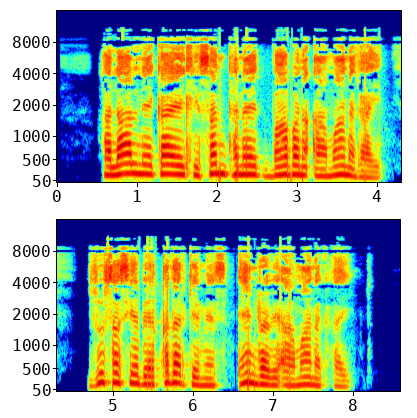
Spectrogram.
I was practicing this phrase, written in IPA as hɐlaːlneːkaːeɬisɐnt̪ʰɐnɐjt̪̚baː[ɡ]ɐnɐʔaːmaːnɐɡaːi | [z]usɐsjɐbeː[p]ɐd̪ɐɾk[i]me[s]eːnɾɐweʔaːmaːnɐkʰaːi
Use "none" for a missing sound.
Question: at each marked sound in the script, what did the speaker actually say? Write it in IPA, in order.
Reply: b, z, q, e, s

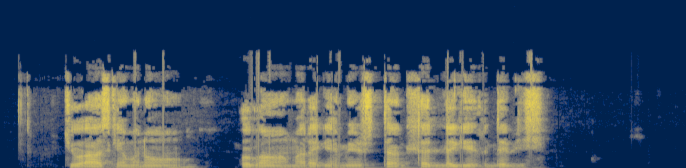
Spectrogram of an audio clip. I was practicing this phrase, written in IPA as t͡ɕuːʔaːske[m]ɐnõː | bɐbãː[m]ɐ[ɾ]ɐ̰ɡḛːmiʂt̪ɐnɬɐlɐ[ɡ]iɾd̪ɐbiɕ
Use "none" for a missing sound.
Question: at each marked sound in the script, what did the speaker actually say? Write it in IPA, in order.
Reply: m, m, ɾ, ɡ

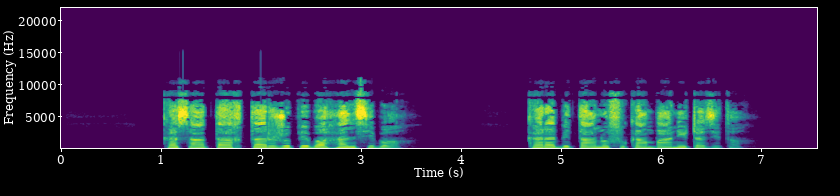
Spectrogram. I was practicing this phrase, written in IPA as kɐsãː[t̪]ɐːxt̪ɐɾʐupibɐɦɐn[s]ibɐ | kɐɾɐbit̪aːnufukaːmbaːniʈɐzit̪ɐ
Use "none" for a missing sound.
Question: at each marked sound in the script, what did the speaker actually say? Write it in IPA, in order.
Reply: t̪, s

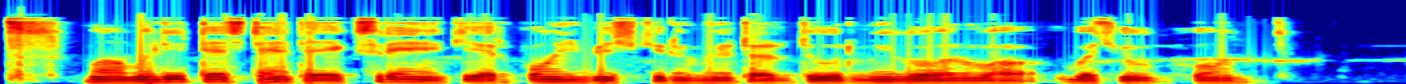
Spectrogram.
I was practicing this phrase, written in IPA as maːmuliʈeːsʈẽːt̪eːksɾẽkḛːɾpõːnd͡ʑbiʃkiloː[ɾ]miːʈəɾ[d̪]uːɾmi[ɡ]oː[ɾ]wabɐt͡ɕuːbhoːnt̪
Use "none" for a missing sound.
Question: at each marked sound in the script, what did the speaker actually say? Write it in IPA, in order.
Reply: none, d̪, ɡ, ɾ

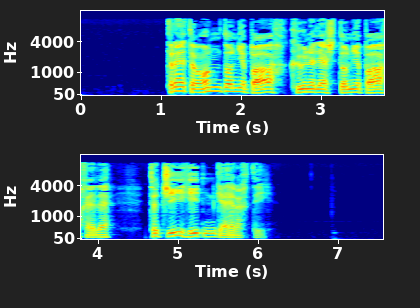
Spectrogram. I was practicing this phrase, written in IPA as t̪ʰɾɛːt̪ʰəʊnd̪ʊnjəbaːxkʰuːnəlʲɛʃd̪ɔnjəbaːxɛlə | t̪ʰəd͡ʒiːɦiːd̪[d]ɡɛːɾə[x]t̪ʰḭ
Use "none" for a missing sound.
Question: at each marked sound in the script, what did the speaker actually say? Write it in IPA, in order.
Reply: n, x

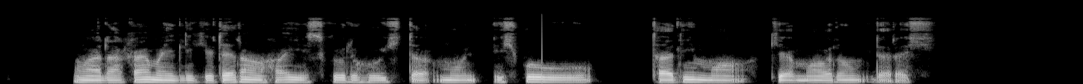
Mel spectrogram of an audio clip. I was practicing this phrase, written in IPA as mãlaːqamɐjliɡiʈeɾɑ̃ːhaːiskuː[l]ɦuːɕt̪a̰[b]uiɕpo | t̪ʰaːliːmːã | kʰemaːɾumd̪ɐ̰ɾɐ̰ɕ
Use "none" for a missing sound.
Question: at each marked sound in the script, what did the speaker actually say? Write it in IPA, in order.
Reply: l, m

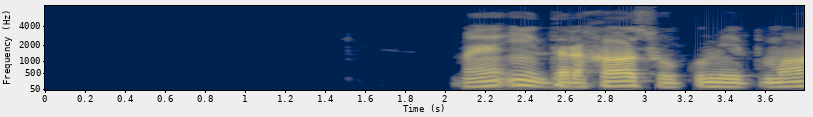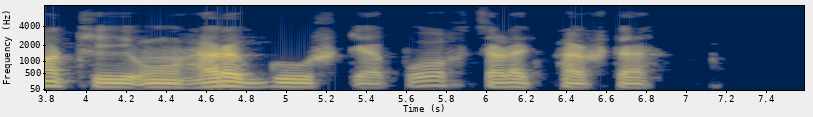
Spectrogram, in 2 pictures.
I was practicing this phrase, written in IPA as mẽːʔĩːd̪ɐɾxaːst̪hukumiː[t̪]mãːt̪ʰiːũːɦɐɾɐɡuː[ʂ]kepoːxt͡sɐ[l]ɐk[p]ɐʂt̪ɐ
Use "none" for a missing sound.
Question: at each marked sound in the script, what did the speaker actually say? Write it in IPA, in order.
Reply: t̪, ʂ, ɽ, pʰ

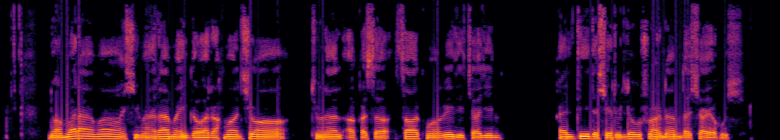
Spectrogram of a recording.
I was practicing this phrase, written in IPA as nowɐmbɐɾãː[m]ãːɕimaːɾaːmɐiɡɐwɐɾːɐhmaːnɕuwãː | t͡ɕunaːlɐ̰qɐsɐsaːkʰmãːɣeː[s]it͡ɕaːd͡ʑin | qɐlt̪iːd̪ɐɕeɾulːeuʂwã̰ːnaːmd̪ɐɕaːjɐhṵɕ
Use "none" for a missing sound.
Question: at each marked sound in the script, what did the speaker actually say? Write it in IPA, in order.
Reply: m, z

